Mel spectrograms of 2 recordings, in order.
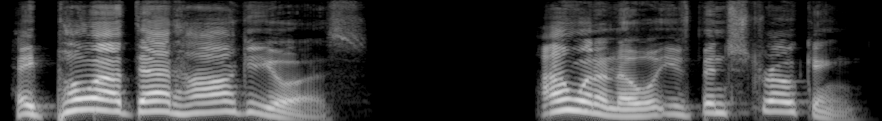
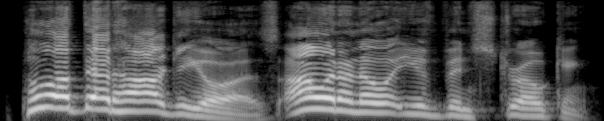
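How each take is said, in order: First: High, loud taunting voice; mock macho challenge. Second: Much higher, louder taunting call; mock macho challenge again. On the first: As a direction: dare him loudly in a mock voice. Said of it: "I just wanna say to him". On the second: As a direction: shout the dare in a mock voice. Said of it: "You gotta know what to do with it".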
